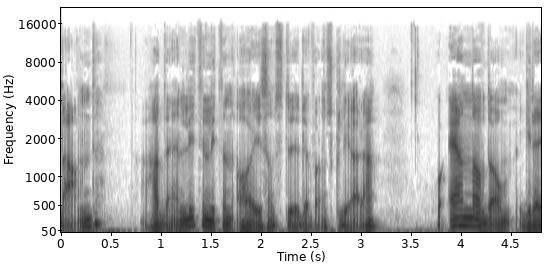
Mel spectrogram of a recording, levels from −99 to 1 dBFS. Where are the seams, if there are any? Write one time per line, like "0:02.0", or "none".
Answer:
none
